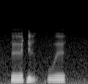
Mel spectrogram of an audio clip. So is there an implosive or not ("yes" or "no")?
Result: yes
